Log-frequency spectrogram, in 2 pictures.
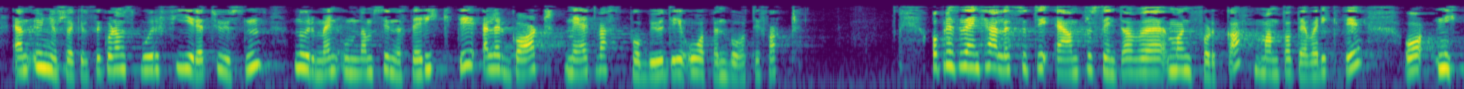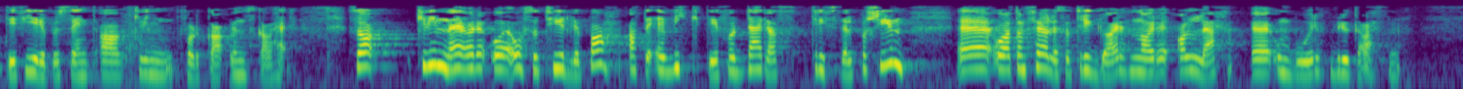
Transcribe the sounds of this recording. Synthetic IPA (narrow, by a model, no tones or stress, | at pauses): ʔɛnʔʉɲːəʂøːkəlsəkʊɖɛmspuːɾfiːɾət̪ʰʉːsn̩ | nʊɾməɳʊ̰md̪ɛmsyːnəsd̪ɛɾɪkt̪ɪʔɛlːəɾɡɑːʈmɛɛt̪ʋɛst̪̚pʰoːbʉːd̪ɪʔoːpənboːt̪ɪfɑʈː | ɔpʰɾɛsɪd̪ɛnt̪hɛləsœt̪ːɪʔeːnpʰɾʊsɛɲt̪ɑʋmɑnfɔɽkɑmænt̪ɑt̪̚d̪ɛʋɑɾɪkt̪ɪʔɔnɪt̪ːɪfiːɾəpʰɾʊsɛnt̪ʰɑʋkʰʋɪnfɔɽkɑ̰ʔœnskɑ̰d̪ɛɦæ̰ːɾ | sɔkʰʋɪnːəɾʔɔɛɾɔsːɔt̪ʰyːd̪lɪpʰɔʔɑt̪̚d̪ɛʔæɾʋɪkt̪ɪfɔɖeɾɑst̪ʰːɾɪfsɛlpʰɔʂyːn | ʔɔɑt̪̚d̪ɛmføːləsæɪt̪ʰɾʏɡɑɾnɔɾʔɑlːəʔʊmbuːəɾbɾʉːkəɑ̰ɾʋæ̰st̪n̩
